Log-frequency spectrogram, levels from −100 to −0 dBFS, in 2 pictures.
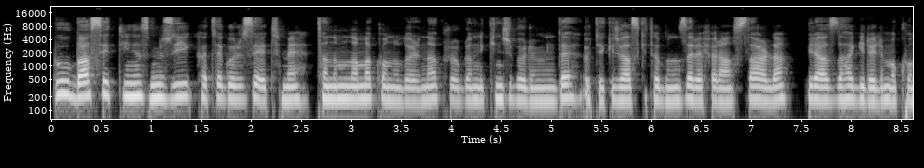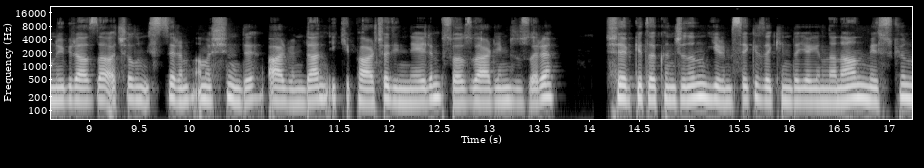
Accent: native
